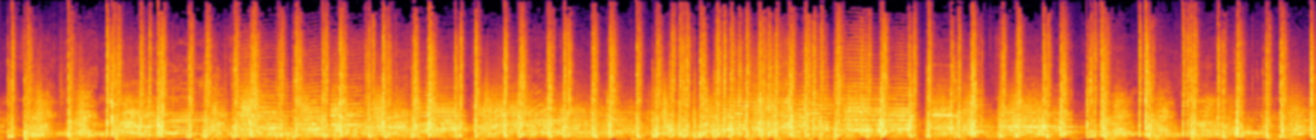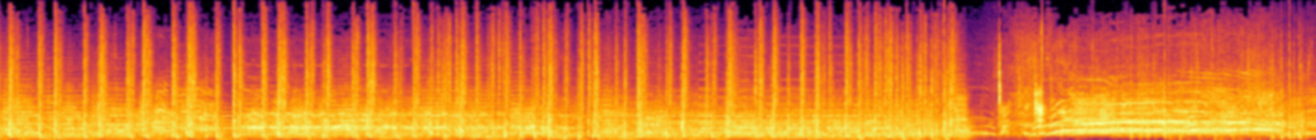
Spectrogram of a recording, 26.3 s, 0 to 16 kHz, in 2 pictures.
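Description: High school marching band playing a stand tune: snare and bass drums hitting a steady beat under clarinets and brass. The music stops about 23 seconds in, and voices shouting take over.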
